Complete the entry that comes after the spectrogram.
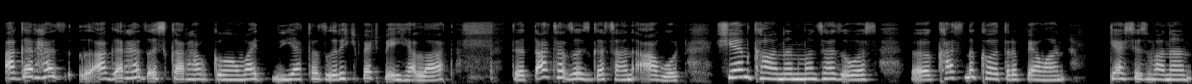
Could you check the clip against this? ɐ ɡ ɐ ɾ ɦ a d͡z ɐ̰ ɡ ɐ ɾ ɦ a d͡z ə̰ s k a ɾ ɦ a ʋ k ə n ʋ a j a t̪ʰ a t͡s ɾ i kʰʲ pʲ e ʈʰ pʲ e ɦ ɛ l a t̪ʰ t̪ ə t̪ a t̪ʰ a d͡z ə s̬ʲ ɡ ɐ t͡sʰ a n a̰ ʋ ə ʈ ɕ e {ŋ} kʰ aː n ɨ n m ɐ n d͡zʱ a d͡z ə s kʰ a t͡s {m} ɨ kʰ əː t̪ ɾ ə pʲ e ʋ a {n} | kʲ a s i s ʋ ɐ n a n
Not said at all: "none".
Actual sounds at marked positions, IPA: n, n, n

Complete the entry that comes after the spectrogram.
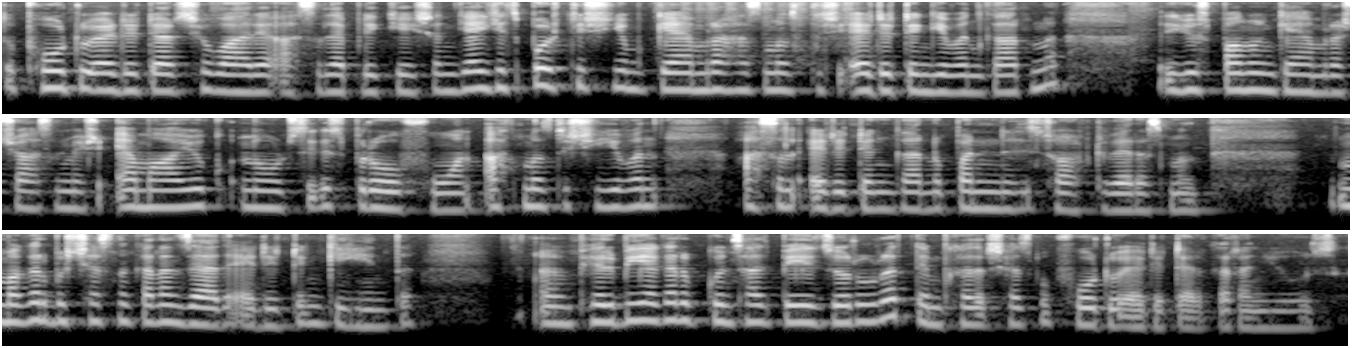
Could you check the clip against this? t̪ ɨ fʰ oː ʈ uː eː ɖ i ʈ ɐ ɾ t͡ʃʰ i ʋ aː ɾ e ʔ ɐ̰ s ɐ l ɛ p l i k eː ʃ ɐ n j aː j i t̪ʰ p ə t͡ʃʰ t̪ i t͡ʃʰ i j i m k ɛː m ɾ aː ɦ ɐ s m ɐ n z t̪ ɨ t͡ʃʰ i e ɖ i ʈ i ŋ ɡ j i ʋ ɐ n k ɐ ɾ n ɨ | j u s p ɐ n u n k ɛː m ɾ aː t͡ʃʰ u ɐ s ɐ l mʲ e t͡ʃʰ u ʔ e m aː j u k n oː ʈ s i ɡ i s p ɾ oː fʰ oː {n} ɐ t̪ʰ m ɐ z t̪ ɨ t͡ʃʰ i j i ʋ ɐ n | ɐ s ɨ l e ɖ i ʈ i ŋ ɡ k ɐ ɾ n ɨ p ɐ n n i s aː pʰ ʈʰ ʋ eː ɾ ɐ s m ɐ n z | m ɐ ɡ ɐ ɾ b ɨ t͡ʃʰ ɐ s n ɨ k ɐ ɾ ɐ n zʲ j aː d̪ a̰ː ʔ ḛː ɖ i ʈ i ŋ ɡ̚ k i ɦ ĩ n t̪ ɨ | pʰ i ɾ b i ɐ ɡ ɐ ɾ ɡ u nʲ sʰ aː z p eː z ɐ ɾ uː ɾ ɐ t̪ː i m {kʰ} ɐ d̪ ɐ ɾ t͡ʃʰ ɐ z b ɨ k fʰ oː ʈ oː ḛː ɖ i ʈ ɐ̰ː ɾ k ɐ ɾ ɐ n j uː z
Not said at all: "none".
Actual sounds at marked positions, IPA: n, kʰ

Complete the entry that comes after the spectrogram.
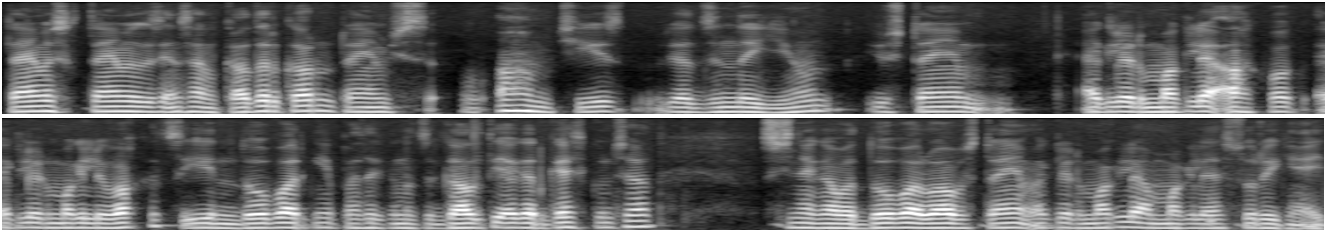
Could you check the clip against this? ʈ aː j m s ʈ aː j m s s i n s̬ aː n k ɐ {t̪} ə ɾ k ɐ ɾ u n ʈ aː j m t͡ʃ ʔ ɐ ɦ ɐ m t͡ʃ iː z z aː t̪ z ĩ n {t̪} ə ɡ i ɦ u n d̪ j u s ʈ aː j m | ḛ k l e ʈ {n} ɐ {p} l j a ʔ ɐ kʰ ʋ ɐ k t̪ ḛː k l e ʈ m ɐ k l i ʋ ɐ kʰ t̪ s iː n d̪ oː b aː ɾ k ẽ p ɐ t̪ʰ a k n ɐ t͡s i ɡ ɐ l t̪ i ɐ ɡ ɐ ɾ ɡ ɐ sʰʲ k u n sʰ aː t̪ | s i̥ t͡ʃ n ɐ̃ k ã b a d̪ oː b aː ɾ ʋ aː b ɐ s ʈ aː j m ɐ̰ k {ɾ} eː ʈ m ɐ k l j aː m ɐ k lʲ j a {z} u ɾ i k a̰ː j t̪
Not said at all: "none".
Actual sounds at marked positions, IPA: d̪, d̪, m, k, l, s

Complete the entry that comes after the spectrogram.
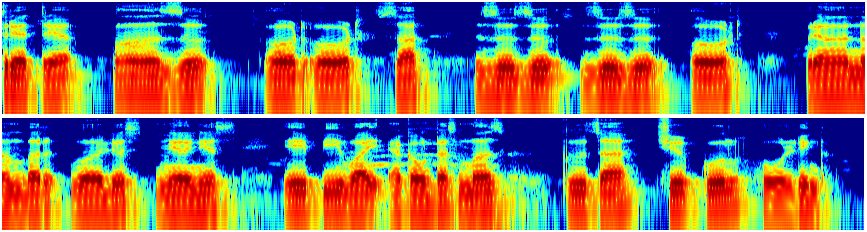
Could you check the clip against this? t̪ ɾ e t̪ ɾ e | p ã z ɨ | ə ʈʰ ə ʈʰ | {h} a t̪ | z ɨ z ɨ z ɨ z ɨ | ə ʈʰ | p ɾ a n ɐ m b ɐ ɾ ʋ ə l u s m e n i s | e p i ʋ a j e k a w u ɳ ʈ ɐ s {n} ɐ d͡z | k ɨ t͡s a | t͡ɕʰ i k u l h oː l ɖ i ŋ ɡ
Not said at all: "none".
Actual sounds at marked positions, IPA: s, m

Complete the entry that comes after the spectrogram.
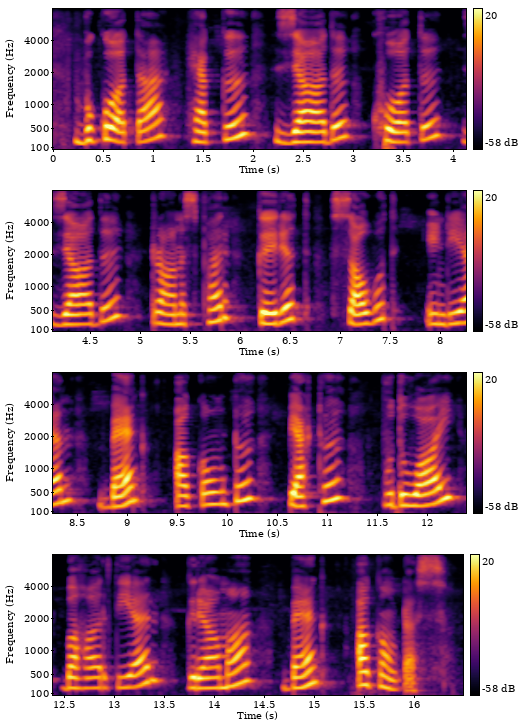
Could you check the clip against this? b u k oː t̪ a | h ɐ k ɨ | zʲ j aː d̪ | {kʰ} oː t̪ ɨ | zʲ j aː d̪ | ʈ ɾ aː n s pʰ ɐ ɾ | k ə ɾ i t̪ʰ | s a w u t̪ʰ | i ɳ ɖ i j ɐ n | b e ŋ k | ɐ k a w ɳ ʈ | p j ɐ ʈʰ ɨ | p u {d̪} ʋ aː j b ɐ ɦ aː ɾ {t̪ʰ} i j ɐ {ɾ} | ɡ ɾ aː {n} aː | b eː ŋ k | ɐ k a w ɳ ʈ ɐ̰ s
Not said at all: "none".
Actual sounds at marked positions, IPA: kʰ, d̪, t̪, ɾ, m

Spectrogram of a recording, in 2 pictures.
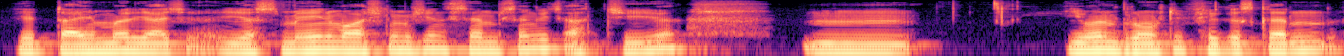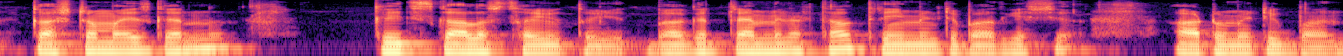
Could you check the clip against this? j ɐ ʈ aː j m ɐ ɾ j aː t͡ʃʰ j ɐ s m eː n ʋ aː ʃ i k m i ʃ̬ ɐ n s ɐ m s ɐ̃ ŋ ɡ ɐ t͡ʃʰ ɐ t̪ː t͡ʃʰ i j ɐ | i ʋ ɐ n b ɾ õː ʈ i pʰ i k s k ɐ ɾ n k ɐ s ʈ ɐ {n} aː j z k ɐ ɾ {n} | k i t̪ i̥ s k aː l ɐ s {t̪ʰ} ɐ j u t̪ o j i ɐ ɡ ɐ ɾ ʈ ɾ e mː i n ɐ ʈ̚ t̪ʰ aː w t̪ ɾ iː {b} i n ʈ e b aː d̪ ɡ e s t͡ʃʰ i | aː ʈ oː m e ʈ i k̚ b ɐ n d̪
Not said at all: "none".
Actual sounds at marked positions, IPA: m, n, t̪ʰ, m

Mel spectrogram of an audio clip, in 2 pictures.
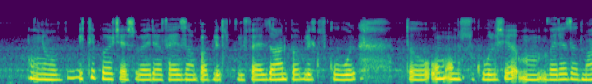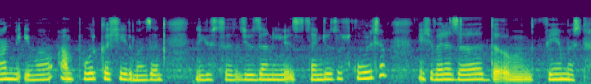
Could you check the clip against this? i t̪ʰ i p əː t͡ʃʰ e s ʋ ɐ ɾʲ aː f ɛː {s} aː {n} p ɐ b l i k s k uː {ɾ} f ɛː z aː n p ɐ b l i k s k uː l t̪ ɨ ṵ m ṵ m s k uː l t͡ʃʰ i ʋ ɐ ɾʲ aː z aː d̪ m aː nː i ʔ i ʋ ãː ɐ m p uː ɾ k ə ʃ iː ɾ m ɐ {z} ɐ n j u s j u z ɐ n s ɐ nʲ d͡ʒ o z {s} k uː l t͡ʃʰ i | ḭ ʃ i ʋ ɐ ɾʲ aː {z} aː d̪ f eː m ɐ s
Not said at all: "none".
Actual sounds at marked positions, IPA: z, n, l, z, s, z

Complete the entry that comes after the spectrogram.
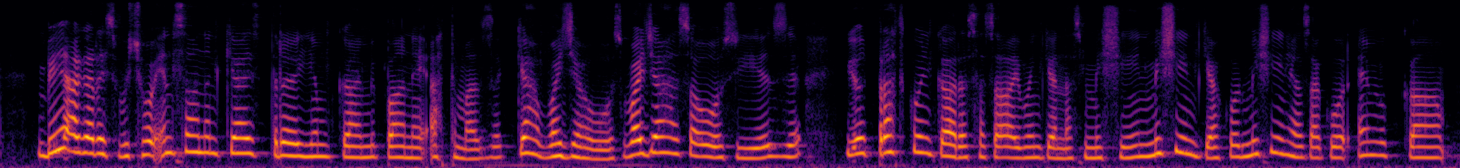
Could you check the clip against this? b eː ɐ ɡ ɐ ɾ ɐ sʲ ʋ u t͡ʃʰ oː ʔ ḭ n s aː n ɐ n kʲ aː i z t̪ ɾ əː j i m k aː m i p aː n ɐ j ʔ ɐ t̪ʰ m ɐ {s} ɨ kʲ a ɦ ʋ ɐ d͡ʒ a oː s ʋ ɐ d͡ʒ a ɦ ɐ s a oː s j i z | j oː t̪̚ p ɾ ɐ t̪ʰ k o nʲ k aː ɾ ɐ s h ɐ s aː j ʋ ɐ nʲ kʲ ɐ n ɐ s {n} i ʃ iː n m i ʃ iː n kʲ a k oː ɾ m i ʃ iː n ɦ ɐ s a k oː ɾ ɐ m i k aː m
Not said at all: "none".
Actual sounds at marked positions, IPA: z, m

